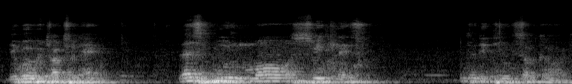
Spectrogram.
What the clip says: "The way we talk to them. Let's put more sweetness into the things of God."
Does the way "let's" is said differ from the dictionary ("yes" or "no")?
no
